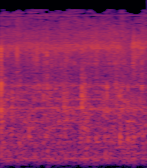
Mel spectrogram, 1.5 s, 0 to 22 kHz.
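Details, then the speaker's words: Pressure canner after 10 minutes of venting with the weight on, waiting for pressure to build: a soft, steady bubbling hiss of water boiling faster and faster inside. Normal boiling. "and you can hear the boiling going a bit faster and faster inside the canner."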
